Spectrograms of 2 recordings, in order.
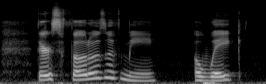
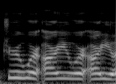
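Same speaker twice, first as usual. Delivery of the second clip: imitating her drugged self calling out, higher; mock panicked calling; 6 semitones higher than usual. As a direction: call for Drew, half laughing at the memory of panic. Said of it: "And then I'd be like".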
